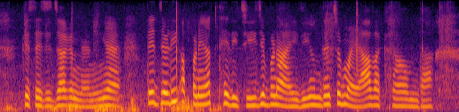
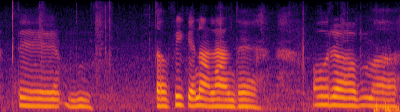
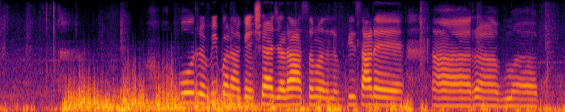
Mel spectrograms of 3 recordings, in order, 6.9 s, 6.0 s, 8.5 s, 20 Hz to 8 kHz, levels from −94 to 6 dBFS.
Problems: background sounds at intervals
